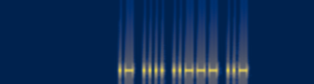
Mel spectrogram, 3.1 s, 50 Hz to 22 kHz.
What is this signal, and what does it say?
Morse code, heard as a keyed tone, about 40 wpm, 700 Hz. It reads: AH2U
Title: USA Call Signs - 4 Characters - Repeated 3x - 40wpm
